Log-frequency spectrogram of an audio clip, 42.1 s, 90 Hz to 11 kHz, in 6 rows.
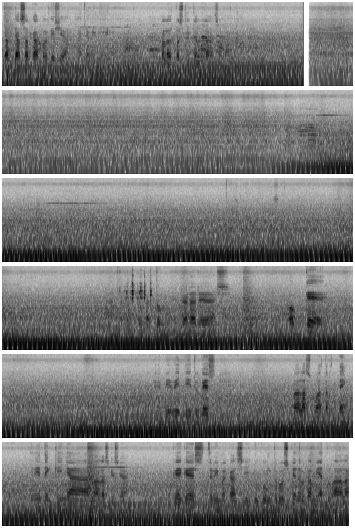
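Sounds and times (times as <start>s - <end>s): ship machinery drone: 0.0s - 42.0s.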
